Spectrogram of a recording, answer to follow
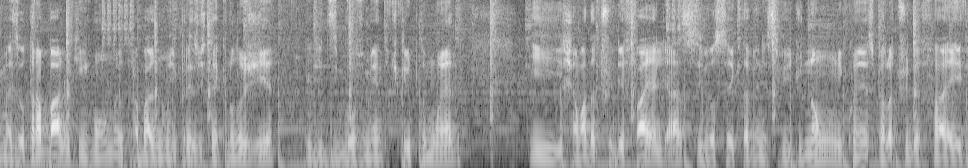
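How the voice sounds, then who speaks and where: A man's voice: deep voice, mellow. A man in his twenties with a Brazilian Portuguese accent, telling his experiences in a casual, conversational vlog style. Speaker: vlogger. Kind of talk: casual storytelling to camera. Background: background music.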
